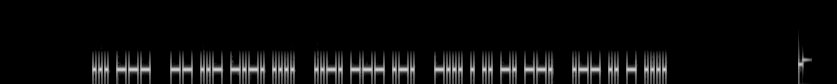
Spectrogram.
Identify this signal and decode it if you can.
Morse code, heard as a keyed tone, about 40 wpm, 700 Hz. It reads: SO MUCH FOR BEING WITH
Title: Sets of 5 Words Encore 40wpm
